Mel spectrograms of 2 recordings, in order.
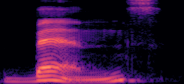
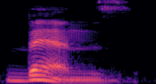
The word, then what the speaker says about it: Benz: Mercedes instead of Mercedes and Benz not bands Matt sadis bends by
